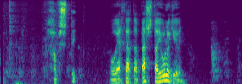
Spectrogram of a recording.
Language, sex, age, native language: Icelandic, male, 18-19, Icelandic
